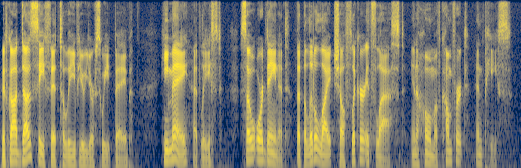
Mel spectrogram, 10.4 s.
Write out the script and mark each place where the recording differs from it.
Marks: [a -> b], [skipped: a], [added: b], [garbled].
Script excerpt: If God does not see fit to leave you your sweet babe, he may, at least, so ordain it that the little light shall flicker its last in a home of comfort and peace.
If God does [skipped: not] see fit to leave you your sweet babe, he may, at least, so ordain it that the little light shall flicker its last in a home of comfort and peace.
